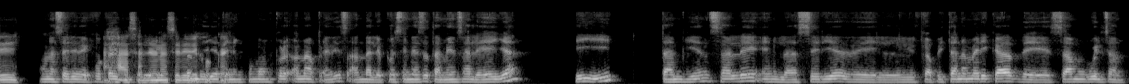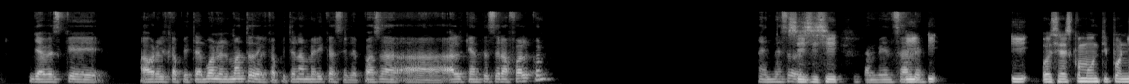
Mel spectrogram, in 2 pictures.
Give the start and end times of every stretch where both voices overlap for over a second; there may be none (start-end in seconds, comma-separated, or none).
1.0-2.4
